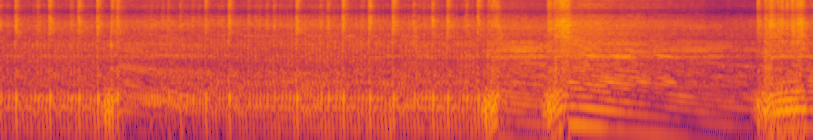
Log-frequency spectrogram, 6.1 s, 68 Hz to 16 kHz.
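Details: 2006 Yamaha YZ250 two-stroke, first start after a rebuild with new main bearings, seals and OEM piston kit: crisp bark, and throttle blips climb and fall cleanly with no rattle or bogging, normal healthy revving.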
